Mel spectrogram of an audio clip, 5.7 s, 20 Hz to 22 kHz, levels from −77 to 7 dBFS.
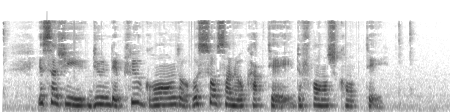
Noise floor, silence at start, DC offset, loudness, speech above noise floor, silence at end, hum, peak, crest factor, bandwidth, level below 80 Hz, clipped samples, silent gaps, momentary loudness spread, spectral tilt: -43 dBFS; 0.05 s; under 0.1%; -14 LUFS; 29 dB; 0.85 s; none; 0 dBFS; 14 dB; 11.5 kHz; -52 dBFS; under 0.1%; none; 11 LU; -4 dB/octave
